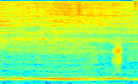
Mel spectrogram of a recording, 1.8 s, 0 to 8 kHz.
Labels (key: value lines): label: biophony, damselfish
recorder: SoundTrap 500

label: anthrophony, boat engine
recorder: SoundTrap 500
